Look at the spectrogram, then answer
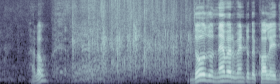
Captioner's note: applause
